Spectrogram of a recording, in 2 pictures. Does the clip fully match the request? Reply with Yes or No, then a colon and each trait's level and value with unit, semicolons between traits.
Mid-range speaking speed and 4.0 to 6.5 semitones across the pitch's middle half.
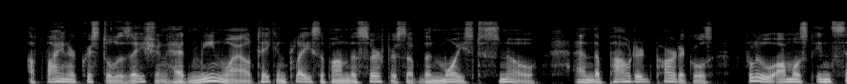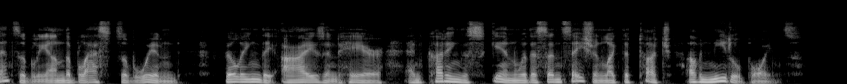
Yes: average, 155 wpm; average, 5.1 semitones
